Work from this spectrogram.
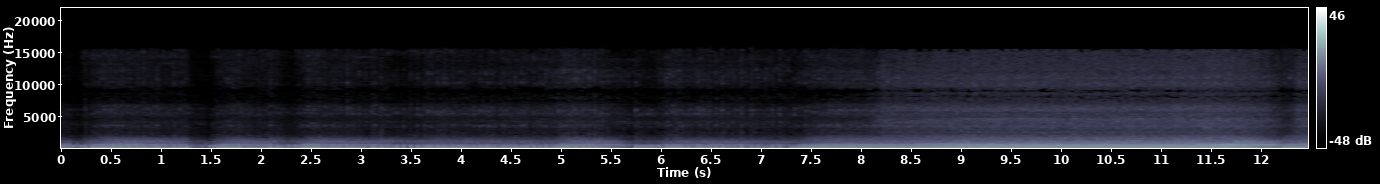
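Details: Repaired Ryobi two-stroke strimmer started on choke after priming the bulb, then given a quarter turn; sputters and dips unevenly for several seconds, then holds a steadier buzz; unstable, blubbery idle, owner thinks fine tuning will fix it.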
